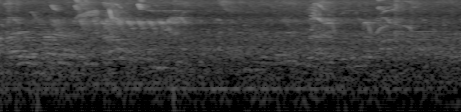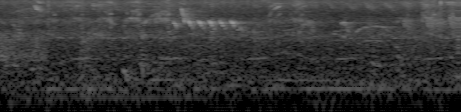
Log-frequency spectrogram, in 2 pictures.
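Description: Faint outdoor birdsong: scattered high chirps, with two short rapid trills about a second in and again near seven seconds.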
